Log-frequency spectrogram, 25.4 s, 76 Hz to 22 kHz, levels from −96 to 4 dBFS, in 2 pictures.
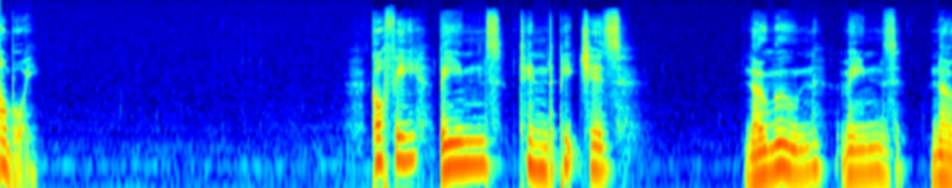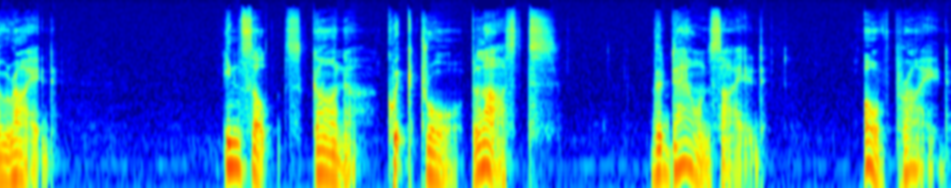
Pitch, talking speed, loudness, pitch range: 135 Hz, 45 wpm, -25 LUFS, 115-150 Hz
